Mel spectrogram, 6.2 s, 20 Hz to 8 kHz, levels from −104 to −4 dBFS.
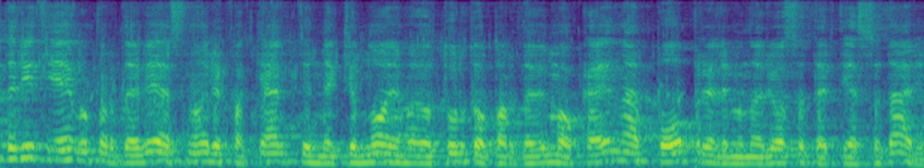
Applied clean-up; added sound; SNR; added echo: neural separator model SepFormer DNS4.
